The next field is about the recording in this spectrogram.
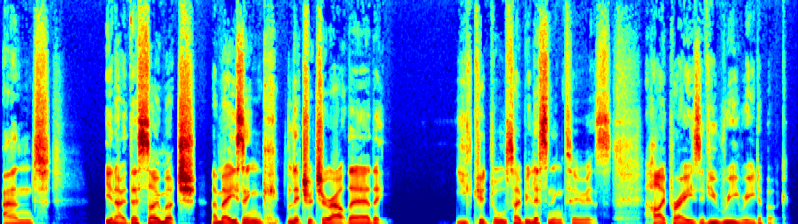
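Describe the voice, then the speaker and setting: A man co-hosting a podcast in casual book discussion, talking in a measured way with pauses mid-sentence. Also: on the low side, no echo, studio quality. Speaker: podcast co-host.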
